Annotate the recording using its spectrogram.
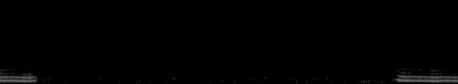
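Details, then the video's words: Chloe, a pet cat, snoring while asleep indoors: two loud, low, buzzy harmonic snores about four seconds apart, each under half a second, with near silence between them. "Chloe snoring"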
